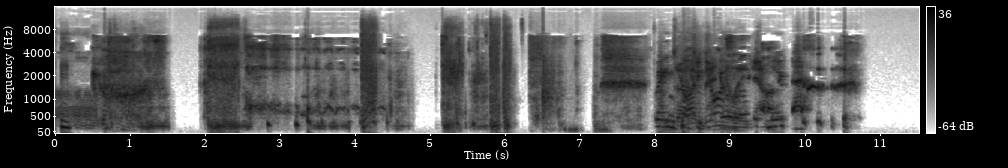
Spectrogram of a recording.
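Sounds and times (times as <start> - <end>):
person imitating farting with voice: 0.0 - 6.3
speech: 0.1 - 1.4, 8.2 - 10.7.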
